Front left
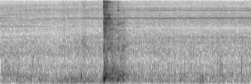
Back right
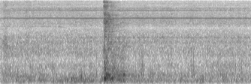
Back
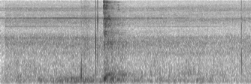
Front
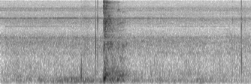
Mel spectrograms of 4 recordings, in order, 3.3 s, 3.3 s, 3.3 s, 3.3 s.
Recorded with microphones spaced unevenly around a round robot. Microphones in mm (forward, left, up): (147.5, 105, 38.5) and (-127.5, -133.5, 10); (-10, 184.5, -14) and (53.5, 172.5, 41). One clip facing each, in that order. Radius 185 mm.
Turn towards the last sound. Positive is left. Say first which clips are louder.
# front left 8 dB, front 9 dB
turn(degrees=10)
